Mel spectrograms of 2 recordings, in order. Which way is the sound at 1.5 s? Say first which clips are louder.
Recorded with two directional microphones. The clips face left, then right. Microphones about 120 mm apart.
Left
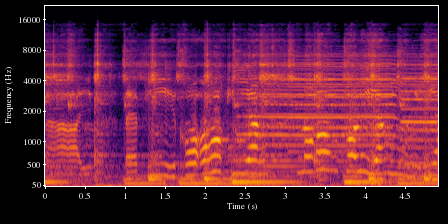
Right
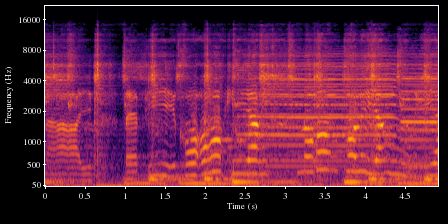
Left 3 dB; 15° left (ahead or behind).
